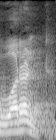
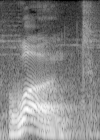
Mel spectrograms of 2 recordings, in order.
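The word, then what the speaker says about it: won't: Word and नॉट को short form में ऐसे लिखते हैं, इसको हम लोग पढ़ लेते हैं अक्सर वरंट। वरंट, वरंट नहीं होगा दोस्तों, इसका शुद्ध उच्चारण है ये रहा वंट, वंट।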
